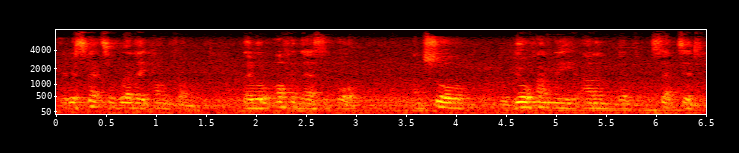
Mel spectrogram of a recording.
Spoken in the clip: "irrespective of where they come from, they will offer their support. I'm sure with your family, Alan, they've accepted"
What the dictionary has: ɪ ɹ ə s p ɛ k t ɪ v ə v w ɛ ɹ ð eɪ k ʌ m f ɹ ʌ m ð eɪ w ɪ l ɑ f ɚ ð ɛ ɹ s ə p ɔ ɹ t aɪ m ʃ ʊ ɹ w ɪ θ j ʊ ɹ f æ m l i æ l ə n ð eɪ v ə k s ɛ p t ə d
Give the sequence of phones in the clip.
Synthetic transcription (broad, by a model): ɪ ɹ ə s p ɛ k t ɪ ə v w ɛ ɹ ð eɪ k ʌ m f ɹ ʌ m ð eɪ w ɪ l ɑ f ɚ ð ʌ ɹ s ə p ɔ ɹ t aɪ m ʃ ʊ ɹ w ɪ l j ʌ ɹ f æ m l i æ n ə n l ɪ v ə k s ɛ p t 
